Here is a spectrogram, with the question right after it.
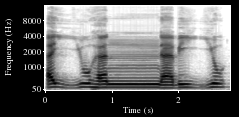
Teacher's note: अय्युहन ढीला करके नहीं पढ़ना इसे क्योंकि इसके ऊपर भी शद है। अय्युहन, अय्यो गलत हो जाएगा, अय्युहन नबिय्यु बल्कि अय्यु, अय्यु होंठ आपके गोल हो जाए पेश पर।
